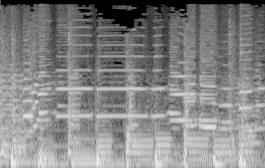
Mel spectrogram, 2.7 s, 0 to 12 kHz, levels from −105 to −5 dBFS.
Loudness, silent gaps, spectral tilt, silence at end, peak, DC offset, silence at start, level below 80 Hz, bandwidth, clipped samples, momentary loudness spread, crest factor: -19 LUFS; none; -5.5 dB/octave; 0 s; -4 dBFS; 0.3%; 0 s; -26 dBFS; 11.5 kHz; under 0.1%; 2 LU; 14 dB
